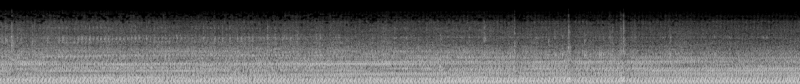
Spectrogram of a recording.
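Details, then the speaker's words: 2014 Craftsman T1600 lawn tractor idling after bypassing the broken blade safety switch that had stopped it while mowing. Even, smooth putter with no knocks or misses. A healthy idle. "See if he'll start on idle there. Oh yeah. What a sweetheart."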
